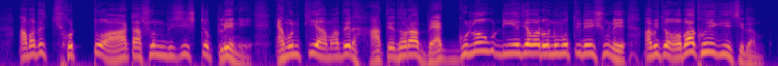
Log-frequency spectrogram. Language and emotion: Bengali, surprised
